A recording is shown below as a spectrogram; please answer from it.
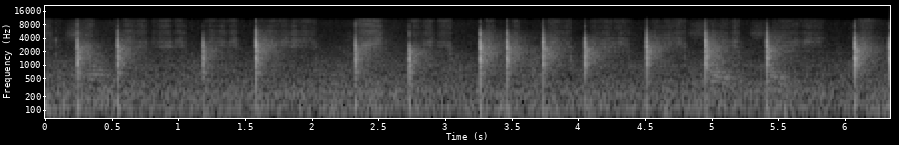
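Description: Writing on a lecture board: an irregular run of sharp taps and short scratches, about three a second.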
